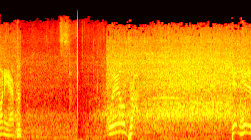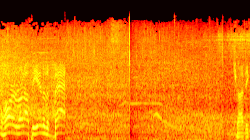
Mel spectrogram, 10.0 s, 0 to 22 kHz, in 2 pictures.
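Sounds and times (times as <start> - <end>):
ballpark crowd noise: 1.7 - 10.0.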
